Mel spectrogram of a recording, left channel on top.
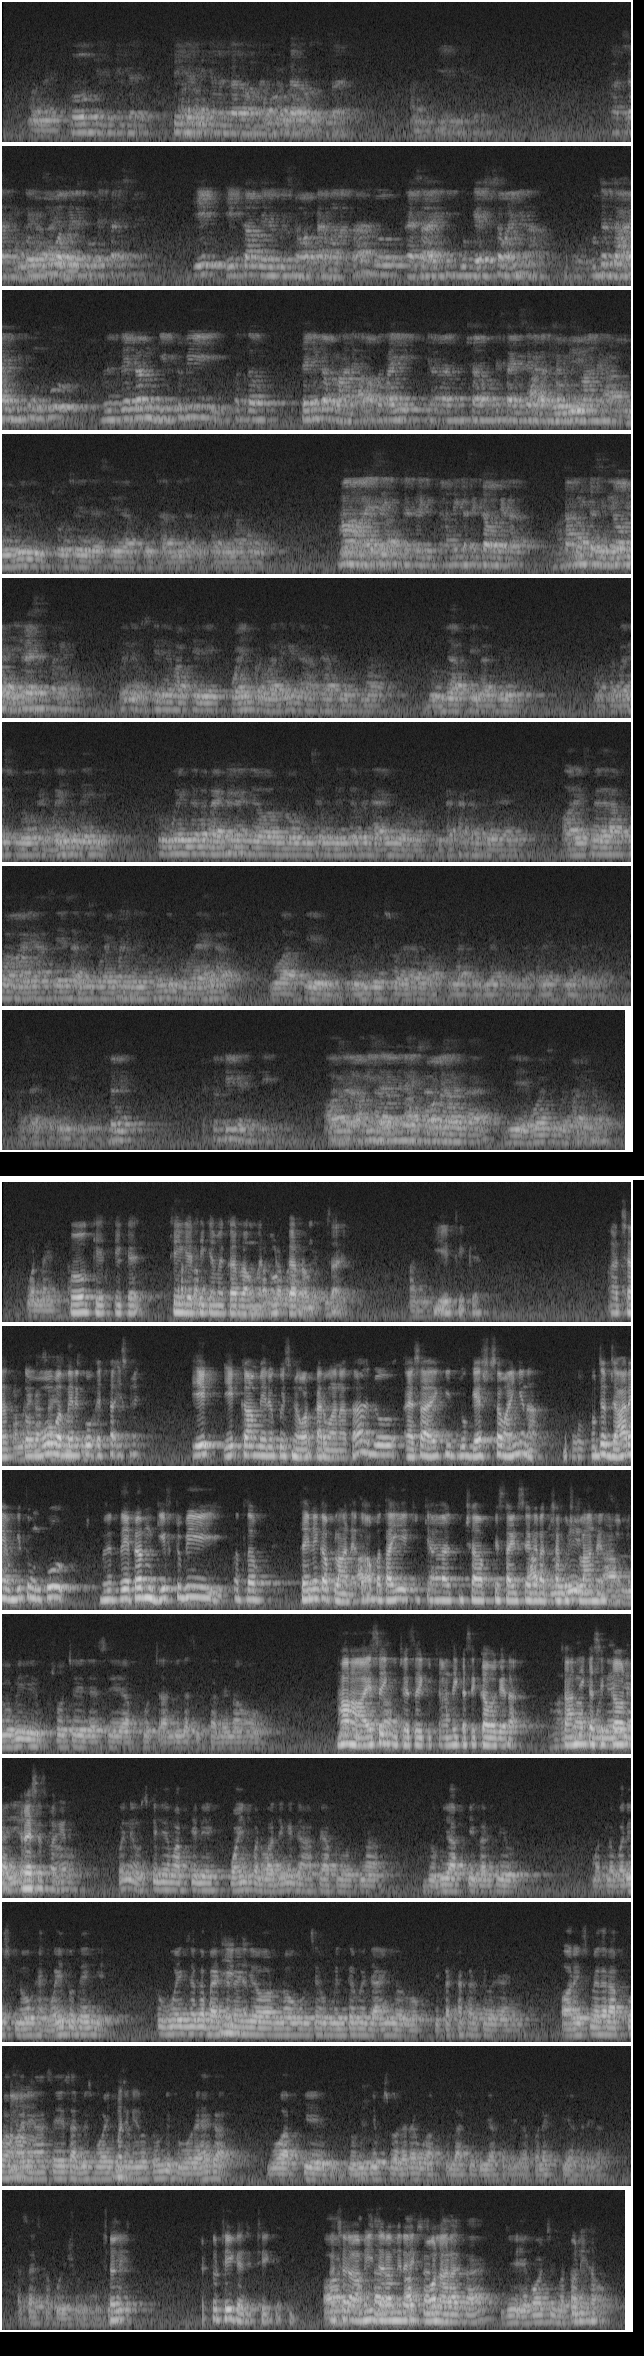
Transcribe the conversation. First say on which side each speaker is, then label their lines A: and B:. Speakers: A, on the right (about 40°); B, on the right (about 75°).
A: वन नाइट का
B: ओके ठीक है ठीक
A: पर
B: है
A: कम
B: ठीक है मैं कर रहा हूँ मैं
A: पर
B: नोट
A: कमरा
B: कर
A: हो
B: रहा
A: गया
B: हूँ
A: ठीक
B: सारी
A: है
B: बात
A: हाँ जी
B: ये ठीक है अच्छा
A: और कमरे
B: तो
A: का
B: वो
A: साइज भी
B: मेरे
A: ठीक
B: को
A: है
B: अच्छा इसमें एक एक काम मेरे को इसमें और करवाना था जो ऐसा है कि जो गेस्ट सब आएंगे ना वो वो जब जा रहे होंगे तो उनको रिटर्न गिफ्ट भी मतलब देने का प्लान है
A: आप
B: तो आप बताइए कि क्या कुछ आपके साइड से अगर
A: आप
B: अच्छा
A: जो
B: कुछ
A: भी
B: प्लान है तो
A: आप
B: आप बताइए
A: जो भी सोचे जैसे आपको चांदी का सिक्का देना हो
B: हाँ
A: या
B: हाँ
A: कुछ ऐसा
B: ऐसा ही कुछ ऐसा ही कुछ चांदी का सिक्का वगैरह
A: हाँ
B: चांदी
A: तो आप
B: का
A: वो
B: सिक्का
A: लेके
B: और
A: आइए
B: ड्रेसेस वगैरह
A: हाँ कोई नहीं उसके लिए हम आपके लिए एक पॉइंट बनवा देंगे जहाँ पे आप लोग अपना जो भी आपके घर के मतलब वरिष्ठ लोग हैं वही तो देंगे तो वो एक जगह बैठे
B: ये
A: रहेंगे
B: एकदम
A: और लोग उनसे मिलते हुए जाएंगे और वो इकट्ठा करते हुए जाएंगे और इसमें अगर आपको
B: हाँ
A: हमारे यहाँ से सर्विस बॉय
B: समझ
A: की ज़रूरत
B: गया
A: होगी तो वो रहेगा वो आपके जो भी
B: हम्म,
A: गिफ्ट्स वगैरह वो आपको ला के दिया करेगा कलेक्ट किया करेगा ऐसा इसका कोई इशू नहीं है
B: चलिए
A: ठीक है
B: फिर तो ठीक है जी ठीक है ठीक
A: और
B: अच्छा
A: अक्सर
B: अभी जरा मेरा
A: अक्सर
B: एक कॉल
A: क्या
B: आ
A: होता
B: रहा है
A: है जी एक और चीज बता
B: बोलिए
A: दे
B: हाँ
A: रहा हूँ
